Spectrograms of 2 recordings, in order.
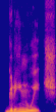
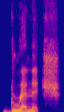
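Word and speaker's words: Greenwich: who says it right another one grenwich Village green witch no no no it's Grenich as I said they're it's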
